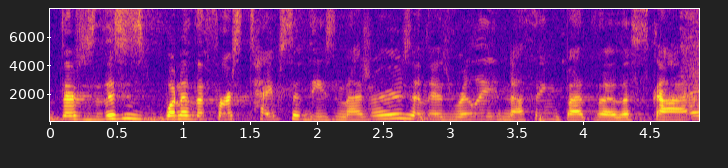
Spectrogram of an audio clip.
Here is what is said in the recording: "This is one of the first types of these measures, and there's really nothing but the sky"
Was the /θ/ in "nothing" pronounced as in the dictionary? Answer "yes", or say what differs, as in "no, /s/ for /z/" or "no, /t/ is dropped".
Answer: yes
